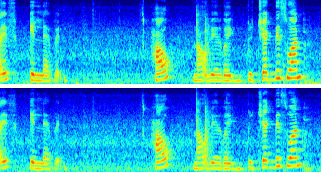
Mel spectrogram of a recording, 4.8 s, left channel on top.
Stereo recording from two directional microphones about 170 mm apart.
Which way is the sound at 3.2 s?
40° left (ahead or behind).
